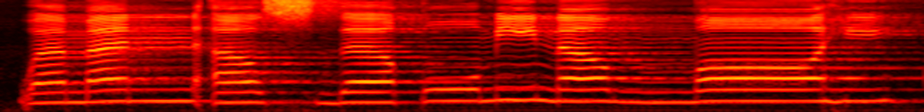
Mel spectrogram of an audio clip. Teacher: lam pada lafaz Allah dibunyikan secara tafkhim karena huruf sebelumnya berbaris fathah maka bacanya tebal · karena nun sukun menghadapi huruf tenggorokan yaitu Hamzah maka Nun dibaca jelas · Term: izhar halqi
